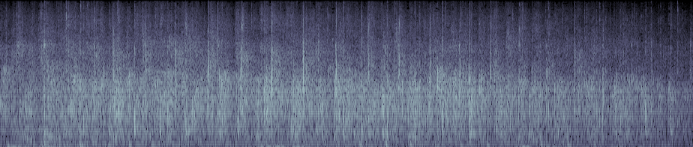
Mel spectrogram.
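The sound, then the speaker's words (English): Sustained audience applause for guest speakers at an event in Windsor, a dense wash of many hands clapping at a steady, fairly loud level for several seconds without any talking over it. “Can we please give them another round of applause?”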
